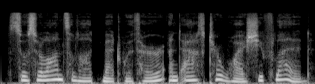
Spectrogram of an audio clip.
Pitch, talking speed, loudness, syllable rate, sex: 170 Hz, 230 wpm, -18 LUFS, 5.1 syllables/s, female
